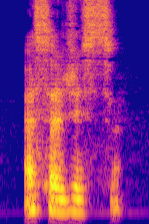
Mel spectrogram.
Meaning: inflection of assagir: 1. first/third-person singular present subjunctive 2. first-person singular imperfect subjunctive
- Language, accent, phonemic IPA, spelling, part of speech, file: French, Canada, /a.sa.ʒis/, assagisse, verb, LL-Q150 (fra)-assagisse.wav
